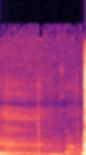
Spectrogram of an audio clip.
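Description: A single sharp, loud sneeze bursts out at the very end, after a second of quiet background noise with no talking.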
